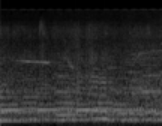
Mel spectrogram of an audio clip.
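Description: Honeybees buzzing around flowering blossoms, a steady, continuous insect drone close to the microphone, with wingbeat hum holding level throughout and no speech.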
